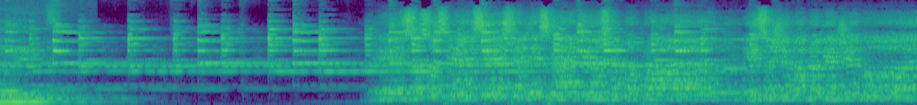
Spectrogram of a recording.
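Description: A choir's chanted line dies away, then small bells jingle in quick shakes for a few seconds. At about five seconds an Orthodox choir begins singing again, a cappella and in full voice.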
